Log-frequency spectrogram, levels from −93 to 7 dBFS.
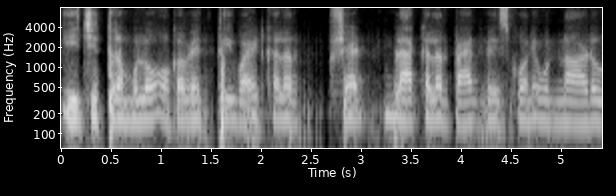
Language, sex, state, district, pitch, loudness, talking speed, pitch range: Telugu, male, Telangana, Hyderabad, 155 Hz, -20 LUFS, 135 wpm, 150-160 Hz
